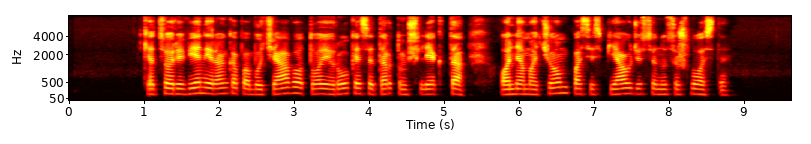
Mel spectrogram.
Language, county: Lithuanian, Šiauliai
